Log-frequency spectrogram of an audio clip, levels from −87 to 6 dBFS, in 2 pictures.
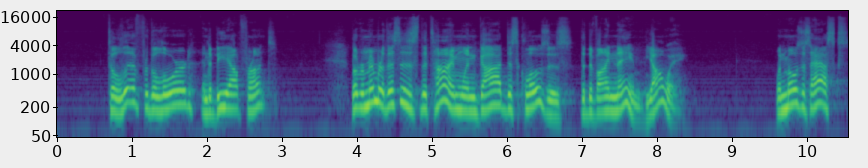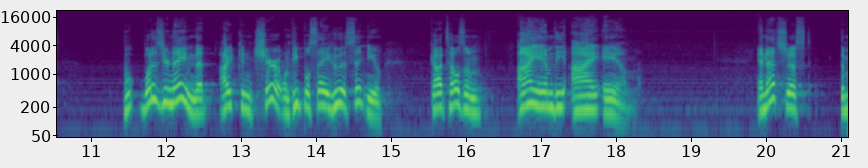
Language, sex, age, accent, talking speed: English, male, 40-59, American, 155 wpm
